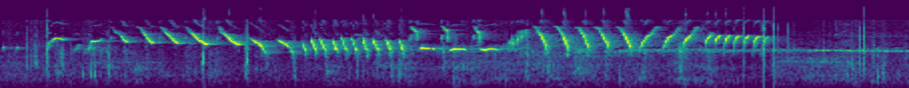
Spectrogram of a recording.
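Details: Yorkshire canary in full song: sustained series of fast downward-sweeping notes in rolling tours, pitch shifting between phrases, ending on a thin held whistle.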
